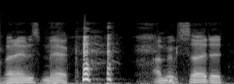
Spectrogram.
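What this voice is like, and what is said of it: Impression of a roommate's voice. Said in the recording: “doing an impression of our roommate Ryan”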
